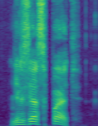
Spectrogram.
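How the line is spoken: Shouted. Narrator (Russian): крикнул монах

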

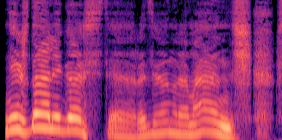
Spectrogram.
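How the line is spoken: Exclaimed laughing. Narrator (Russian): вскричал, смеясь, Порфирий Петрович

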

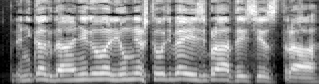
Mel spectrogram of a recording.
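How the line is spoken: Shrill offended voice. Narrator (Russian): визгливым обиженным голосом ответила Тереза

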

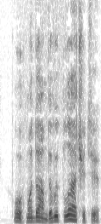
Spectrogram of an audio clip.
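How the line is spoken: Cry out. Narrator (Russian): вскрикнула она

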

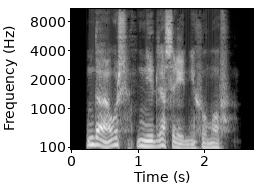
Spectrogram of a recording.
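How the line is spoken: Sighing. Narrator (Russian): вздохнул

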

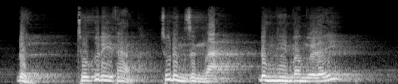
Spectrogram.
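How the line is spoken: Sudden shout. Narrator (Vietnamese): thằng Dũng bỗng hét lên

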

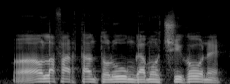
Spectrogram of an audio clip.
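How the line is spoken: Shout from the crowd. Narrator (Italian): gridò uno dalla folla

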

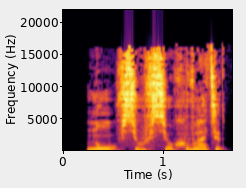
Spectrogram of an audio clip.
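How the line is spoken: Mumbling. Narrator (Russian): пробормотала я

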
